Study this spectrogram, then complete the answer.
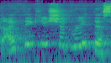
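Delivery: high, innocent offer; sweet suggestion. Acted. Gilbert offering Lewis a book, high innocent offer. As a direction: sound helpful and innocent. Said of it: "Gilbert brought a book to Lewis and said".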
